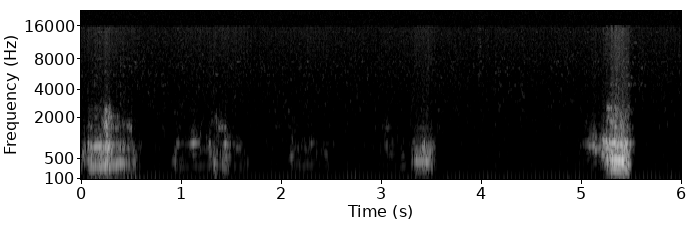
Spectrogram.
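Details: Red deer stag of the Carpathians bellowing in the Bucovina forests during the September 2022 rut: a loud hoarse roar, a softer mid-length one, then another strong bellow near the end, over a quiet background.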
